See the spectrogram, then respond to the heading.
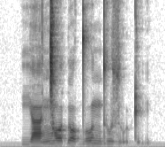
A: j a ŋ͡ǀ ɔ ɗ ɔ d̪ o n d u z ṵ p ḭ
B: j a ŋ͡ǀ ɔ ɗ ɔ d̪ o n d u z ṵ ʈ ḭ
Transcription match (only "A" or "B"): B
